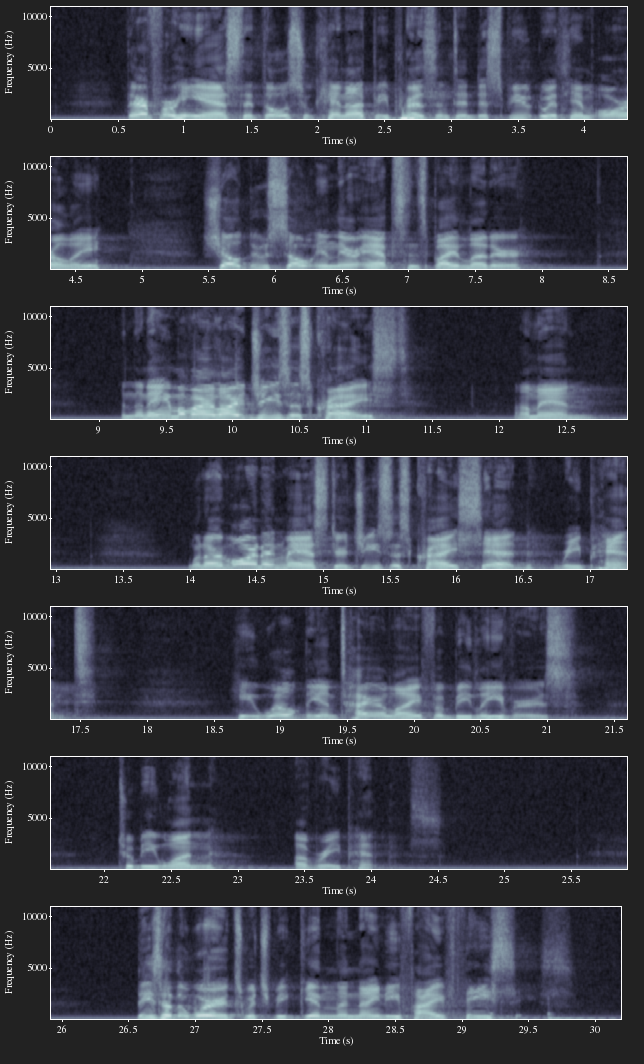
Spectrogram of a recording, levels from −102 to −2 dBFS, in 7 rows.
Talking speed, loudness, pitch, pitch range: 120 wpm, -28 LUFS, 130 Hz, 120-170 Hz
